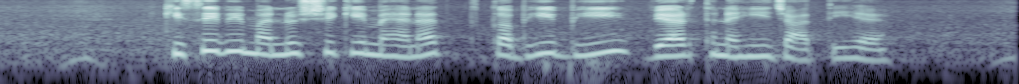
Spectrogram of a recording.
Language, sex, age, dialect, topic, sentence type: Chhattisgarhi, female, 25-30, Western/Budati/Khatahi, agriculture, statement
